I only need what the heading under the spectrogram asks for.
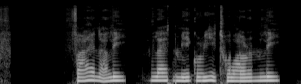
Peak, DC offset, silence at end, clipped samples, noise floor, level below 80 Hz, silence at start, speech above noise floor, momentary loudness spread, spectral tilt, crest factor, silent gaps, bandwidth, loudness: -8 dBFS; under 0.1%; 0.2 s; under 0.1%; under -90 dBFS; -54 dBFS; 0 s; over 70 dB; 5 LU; -7.5 dB/octave; 14 dB; 0.11-0.63 s, 1.26-1.36 s; 16 kHz; -22 LUFS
